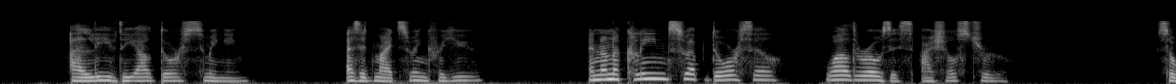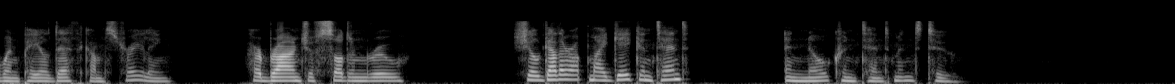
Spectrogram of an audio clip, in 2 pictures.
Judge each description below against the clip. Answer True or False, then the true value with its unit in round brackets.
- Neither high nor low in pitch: True (170 Hz)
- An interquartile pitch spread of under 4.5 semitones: True (4.0 semitones)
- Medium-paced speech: False (115 wpm)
